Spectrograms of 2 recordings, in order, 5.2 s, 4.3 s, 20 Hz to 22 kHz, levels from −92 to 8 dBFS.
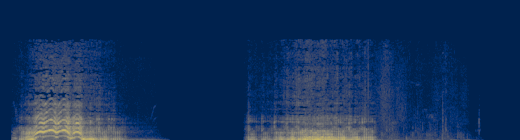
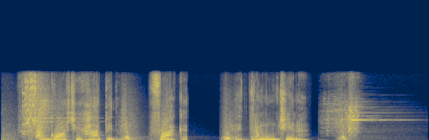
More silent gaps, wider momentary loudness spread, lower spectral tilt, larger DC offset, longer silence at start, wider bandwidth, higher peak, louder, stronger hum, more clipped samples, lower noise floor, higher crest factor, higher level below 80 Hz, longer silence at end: first, 1.71-2.44 s vs none; first, 24 LU vs 12 LU; first, -6 dB/octave vs -3.5 dB/octave; neither; first, 0.2 s vs 0 s; first, 13.5 kHz vs 11 kHz; second, -6 dBFS vs 0 dBFS; second, -20 LUFS vs -7 LUFS; neither; second, under 0.1% vs 2%; first, -61 dBFS vs -34 dBFS; first, 18 dB vs 10 dB; second, -42 dBFS vs -18 dBFS; first, 1.45 s vs 0.4 s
